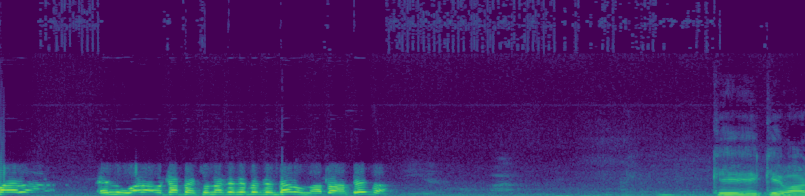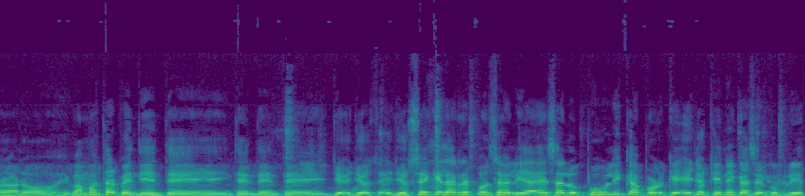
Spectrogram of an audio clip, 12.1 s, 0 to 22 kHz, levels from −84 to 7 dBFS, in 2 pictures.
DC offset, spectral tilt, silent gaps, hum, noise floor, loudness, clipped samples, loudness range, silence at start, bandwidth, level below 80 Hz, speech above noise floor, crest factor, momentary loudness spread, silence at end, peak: under 0.1%; -7 dB/octave; none; none; -42 dBFS; -16 LUFS; under 0.1%; 6 LU; 0 s; over 20 kHz; -44 dBFS; 27 dB; 16 dB; 6 LU; 0 s; 0 dBFS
